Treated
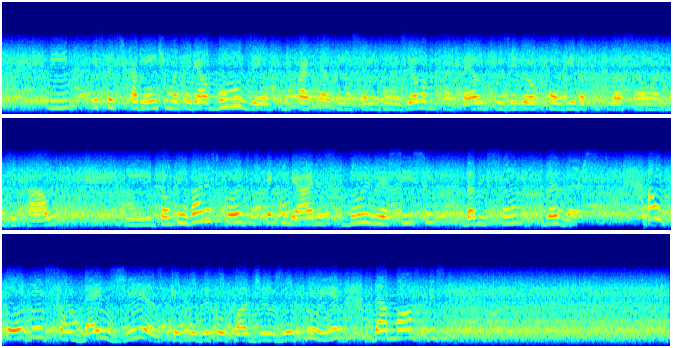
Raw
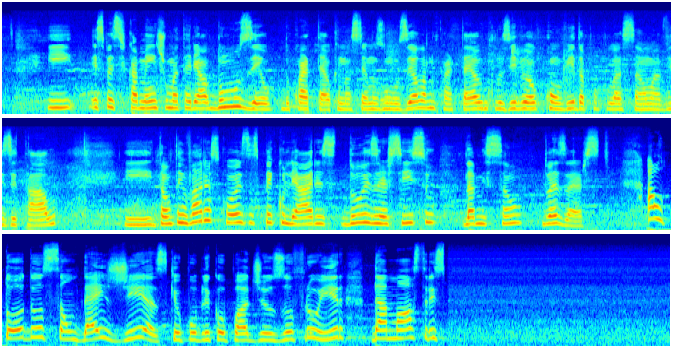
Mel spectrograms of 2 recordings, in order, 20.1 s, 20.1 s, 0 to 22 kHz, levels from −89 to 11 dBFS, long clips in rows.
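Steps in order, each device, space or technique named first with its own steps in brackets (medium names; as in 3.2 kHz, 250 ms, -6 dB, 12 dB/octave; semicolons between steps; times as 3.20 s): digital answering machine (band-pass 300–3100 Hz; one-bit delta coder 32 kbps, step -18.5 dBFS; cabinet simulation 460–3200 Hz, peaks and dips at 560 Hz +6 dB, 1.1 kHz -3 dB, 1.9 kHz -8 dB); delay 896 ms -13 dB; 12.44–13.11 s: high-pass 510 Hz 12 dB/octave; trim -3.5 dB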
